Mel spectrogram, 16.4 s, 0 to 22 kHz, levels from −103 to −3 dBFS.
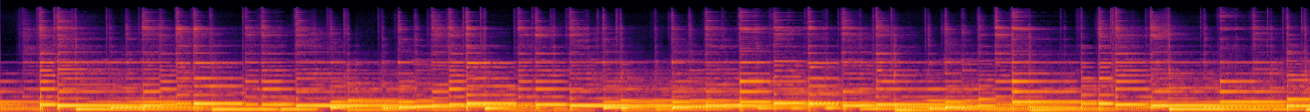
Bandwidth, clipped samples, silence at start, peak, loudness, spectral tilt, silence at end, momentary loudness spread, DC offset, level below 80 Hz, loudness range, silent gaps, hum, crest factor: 13.5 kHz; under 0.1%; 0 s; -4 dBFS; -19 LUFS; -8.5 dB/octave; 0 s; 4 LU; 0.1%; -48 dBFS; 1 LU; none; none; 14 dB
